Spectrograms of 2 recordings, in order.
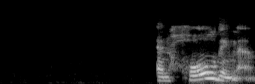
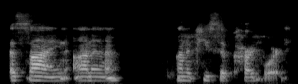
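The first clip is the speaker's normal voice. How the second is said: normal talking voice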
